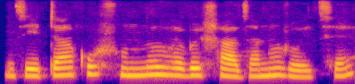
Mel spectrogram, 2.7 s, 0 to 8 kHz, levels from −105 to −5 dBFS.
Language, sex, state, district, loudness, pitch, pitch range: Bengali, female, West Bengal, Dakshin Dinajpur, -20 LUFS, 215 Hz, 200-225 Hz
